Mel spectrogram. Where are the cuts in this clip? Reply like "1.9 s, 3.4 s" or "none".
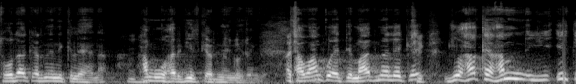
none

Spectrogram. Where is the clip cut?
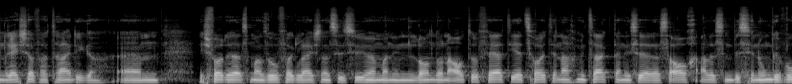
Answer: none

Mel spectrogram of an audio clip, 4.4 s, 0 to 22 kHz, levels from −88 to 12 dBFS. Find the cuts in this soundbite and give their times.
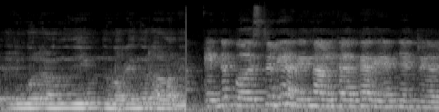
1.9 s

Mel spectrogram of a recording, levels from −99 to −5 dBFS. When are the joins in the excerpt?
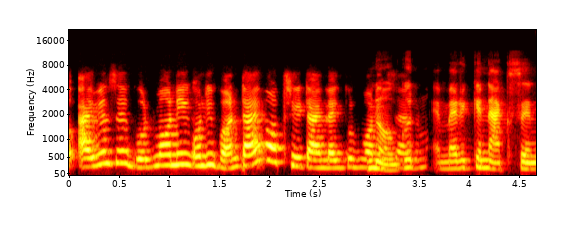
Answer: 3.5 s

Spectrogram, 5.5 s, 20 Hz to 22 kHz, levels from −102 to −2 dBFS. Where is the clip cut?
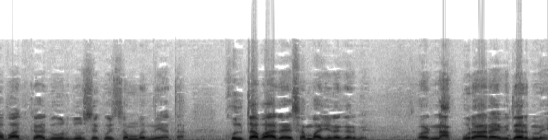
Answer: none

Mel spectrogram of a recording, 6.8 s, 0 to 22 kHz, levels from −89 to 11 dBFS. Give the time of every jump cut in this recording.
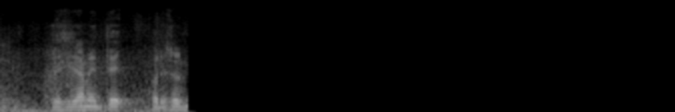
none

